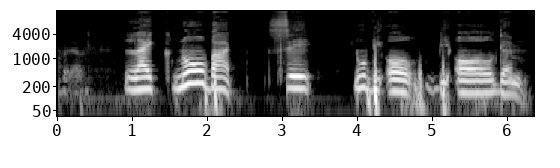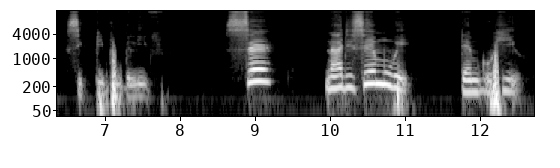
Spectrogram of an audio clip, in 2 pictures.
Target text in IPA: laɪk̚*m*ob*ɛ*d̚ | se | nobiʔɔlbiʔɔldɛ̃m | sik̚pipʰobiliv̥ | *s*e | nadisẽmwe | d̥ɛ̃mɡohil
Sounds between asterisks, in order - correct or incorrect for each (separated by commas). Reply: incorrect, incorrect, correct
